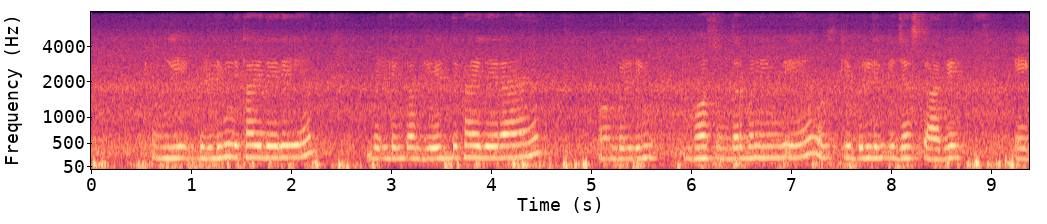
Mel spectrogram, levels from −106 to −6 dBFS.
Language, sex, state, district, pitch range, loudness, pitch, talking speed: Hindi, female, Bihar, Araria, 210-225 Hz, -16 LUFS, 220 Hz, 185 wpm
